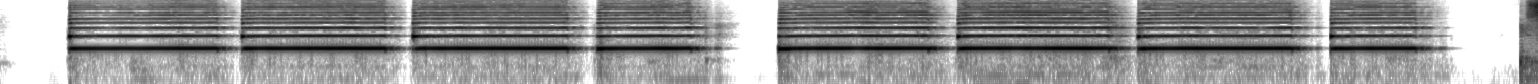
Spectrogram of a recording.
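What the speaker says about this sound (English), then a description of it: "G note, three fingers. Play along with me." A soprano recorder plays a steady, clear G note eight times in a row, each held for about a second with short gaps between, clean and pure with no background noise.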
